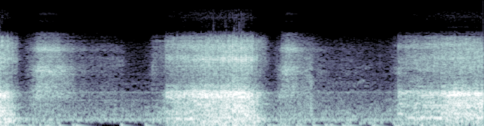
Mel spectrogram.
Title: Woman Snoring loud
